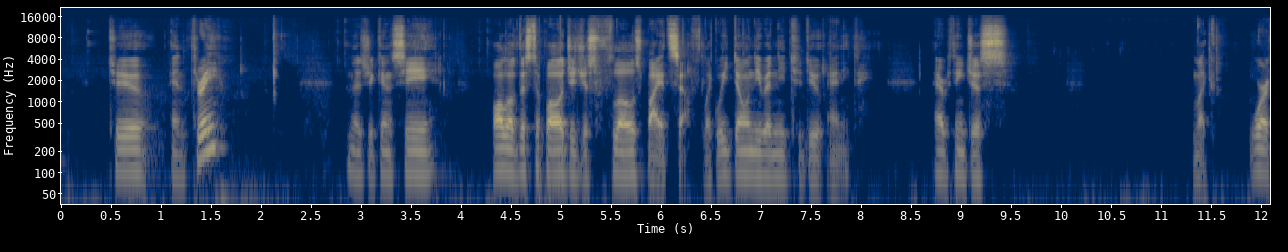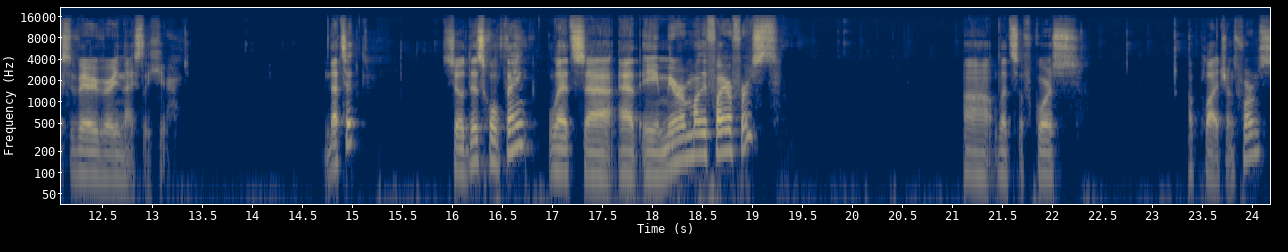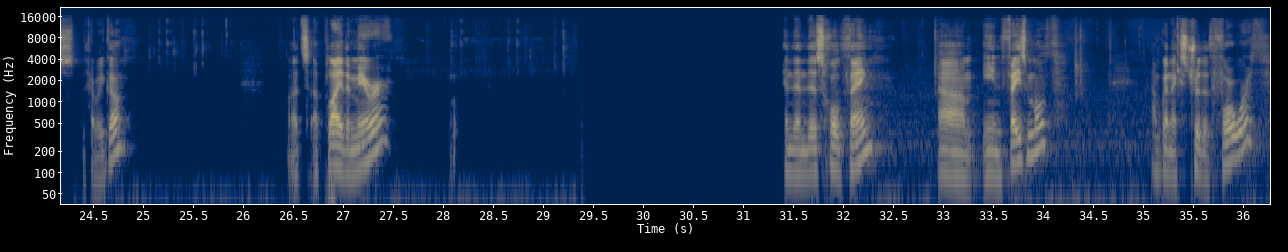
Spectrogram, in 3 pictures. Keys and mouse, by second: 0.2 click, 1.7 w, 2.4 click, 3.4 f, 3.8 click, 4.4 shift+click, 4.7 f, 5.0 click, 5.5 shift+click, 6.2 click, 8.3 middle click, 8.8 middle click, 11.1 KP_Decimal, 11.7 middle click, 13.0 z, 13.9 middle click, 14.7 Tab, 15.2 middle click, 15.5 click, 15.6 Tab, 16.2 middle click, 17.0-19.5 drag, 21.8 Tab, 22.8 ctrl+a, 23.9 middle drag, 24.3 click, 24.8 click, 25.1 Tab, 26.2 click, 26.6-27.7 drag, 28.2 click, 28.7 Tab, 29.5-30.0 drag, 30.7 Tab, 31.1 middle click, 33.2 3, 33.9 a, 34.9 e.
